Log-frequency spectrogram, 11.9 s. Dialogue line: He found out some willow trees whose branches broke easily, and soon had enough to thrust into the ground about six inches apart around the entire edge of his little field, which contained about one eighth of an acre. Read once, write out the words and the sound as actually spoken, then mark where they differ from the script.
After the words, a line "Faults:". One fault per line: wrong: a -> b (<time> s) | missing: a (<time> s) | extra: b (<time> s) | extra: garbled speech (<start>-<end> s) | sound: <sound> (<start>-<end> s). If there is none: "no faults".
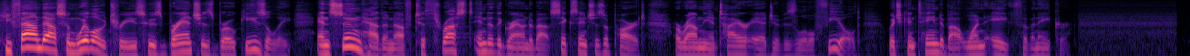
He found out some willow trees whose branches broke easily, and soon had enough to thrust into the ground about six inches apart around the entire edge of his little field, which contained about one eighth of an acre.
Faults:
no faults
